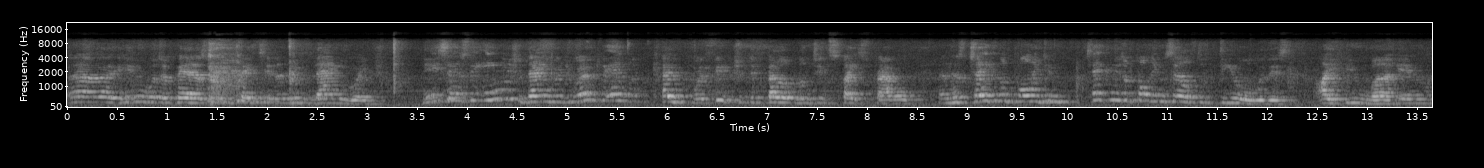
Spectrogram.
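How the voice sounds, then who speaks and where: A woman's voice: a little high, big pitch swings, normal speed. A woman playing an indulgent, slightly muddled Victorian professor in a live comic radio play. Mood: mildly flustered. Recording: echoey room, distant mic, faint noise.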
